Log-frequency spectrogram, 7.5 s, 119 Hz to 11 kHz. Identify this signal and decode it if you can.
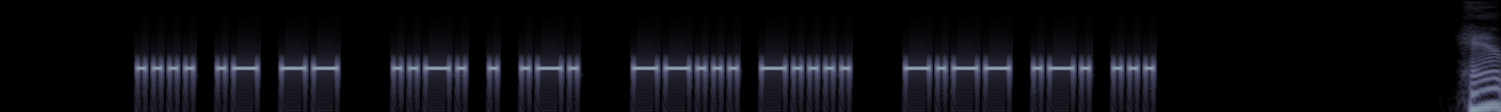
Morse code, heard as a keyed tone, about 30 wpm, 700 Hz. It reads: HAM FER 76 YRS
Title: K1USN SST QSO Practice 30wpm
